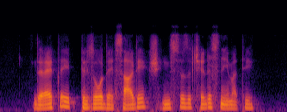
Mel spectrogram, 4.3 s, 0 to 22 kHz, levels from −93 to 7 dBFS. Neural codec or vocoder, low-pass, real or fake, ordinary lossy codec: codec, 16 kHz, 1 kbps, FunCodec, trained on LibriTTS, 50 frames a second; 7.2 kHz; fake; Opus, 32 kbps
